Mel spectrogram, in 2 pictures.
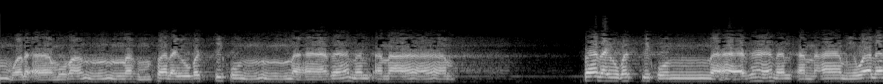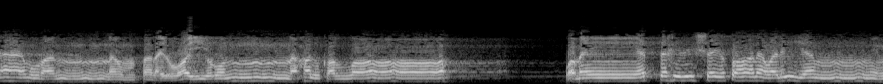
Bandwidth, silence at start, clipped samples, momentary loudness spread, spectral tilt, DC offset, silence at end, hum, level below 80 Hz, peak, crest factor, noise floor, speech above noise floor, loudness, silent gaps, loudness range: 9.4 kHz; 0 s; under 0.1%; 5 LU; -6 dB/octave; under 0.1%; 0 s; none; -72 dBFS; -4 dBFS; 14 dB; -55 dBFS; 37 dB; -18 LUFS; none; 3 LU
